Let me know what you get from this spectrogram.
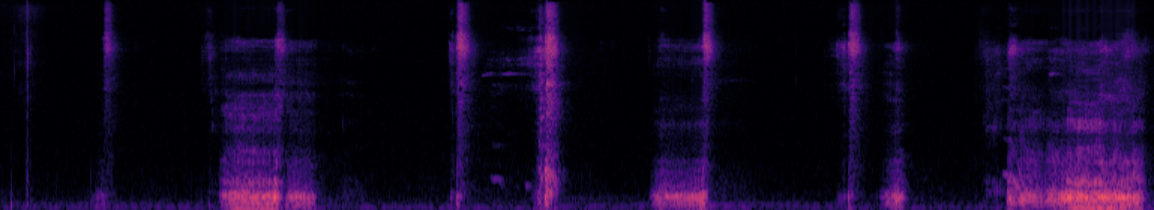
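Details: American Bully reacting to its own reflection indoors: short bursts of low rumbling growls and sharp barks, with quiet gaps and a few brief clicks between.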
